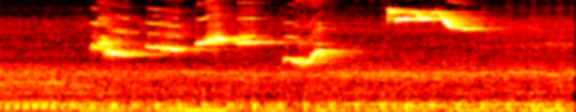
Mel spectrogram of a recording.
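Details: Orange-headed thrush song from a recording played to stimulate other birds into singing: varied slurred whistles rising and falling, a lower swooping note, then a high descending whistle, with a steady low hum underneath.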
